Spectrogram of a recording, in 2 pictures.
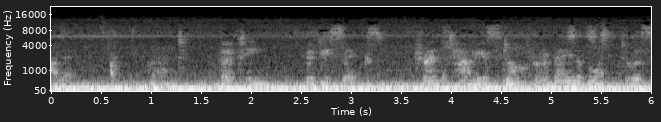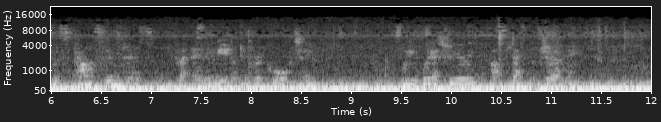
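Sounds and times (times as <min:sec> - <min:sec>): people talking: 0:00.0 - 0:00.3, 0:00.9 - 0:08.8, 0:09.4 - 0:11.6
train coach rumbling on rails: 0:00.0 - 0:12.0.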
